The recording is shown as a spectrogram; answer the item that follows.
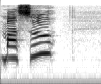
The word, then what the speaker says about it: ます: moss evan isn't it masu it is masu but when we're talking about sentence ending which are usually the moss they uh we don't pronounce that at the end it's just mas there's also the copula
